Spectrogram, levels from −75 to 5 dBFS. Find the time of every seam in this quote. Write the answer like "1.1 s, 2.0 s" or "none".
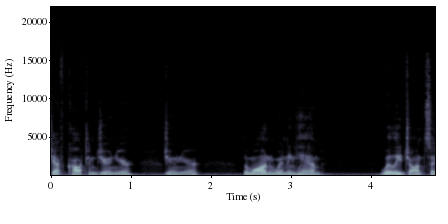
1.4 s

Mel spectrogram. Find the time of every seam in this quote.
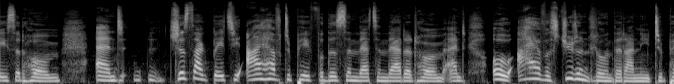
none

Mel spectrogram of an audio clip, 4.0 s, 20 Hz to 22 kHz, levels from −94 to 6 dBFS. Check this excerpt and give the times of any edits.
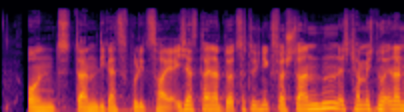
none

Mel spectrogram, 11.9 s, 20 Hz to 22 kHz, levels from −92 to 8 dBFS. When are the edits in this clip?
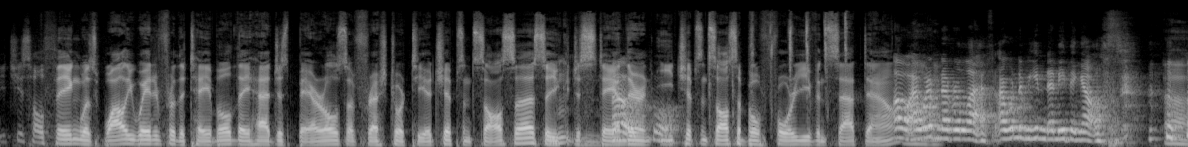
none

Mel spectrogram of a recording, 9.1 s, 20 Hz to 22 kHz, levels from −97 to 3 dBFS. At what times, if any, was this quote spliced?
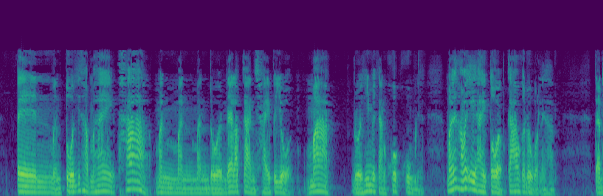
none

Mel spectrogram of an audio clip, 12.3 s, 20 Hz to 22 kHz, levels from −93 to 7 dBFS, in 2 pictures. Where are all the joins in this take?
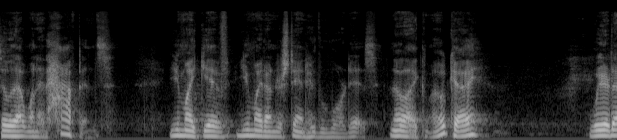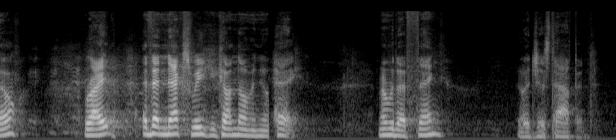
3.8 s, 8.8 s

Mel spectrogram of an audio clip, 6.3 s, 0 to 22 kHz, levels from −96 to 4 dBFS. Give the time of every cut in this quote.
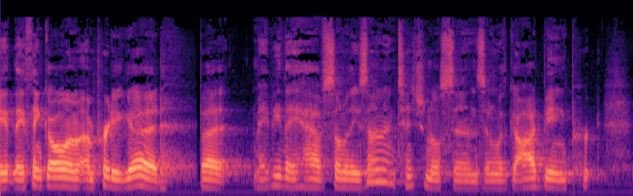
2.0 s

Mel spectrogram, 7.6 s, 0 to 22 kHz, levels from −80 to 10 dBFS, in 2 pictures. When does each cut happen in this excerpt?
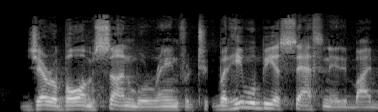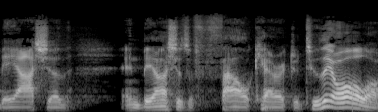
2.0 s

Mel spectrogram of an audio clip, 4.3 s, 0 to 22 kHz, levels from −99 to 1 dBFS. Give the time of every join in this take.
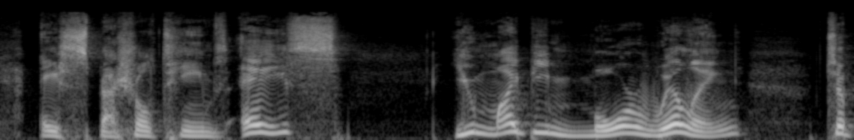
none

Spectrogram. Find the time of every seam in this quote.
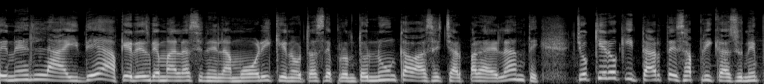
1.2 s, 1.5 s, 3.2 s

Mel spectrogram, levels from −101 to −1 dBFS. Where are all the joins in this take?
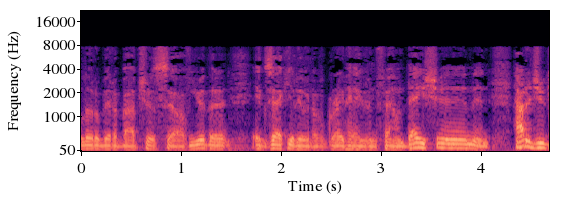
1.1 s, 2.3 s, 2.6 s

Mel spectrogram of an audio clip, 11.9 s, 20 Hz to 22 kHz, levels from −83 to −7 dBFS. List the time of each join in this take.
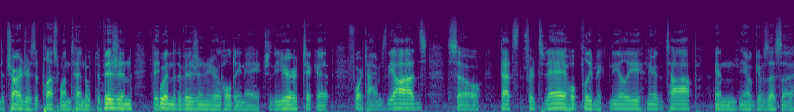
1.4 s, 2.4 s, 3.3 s, 4.0 s, 5.2 s, 7.8 s, 9.7 s, 10.7 s

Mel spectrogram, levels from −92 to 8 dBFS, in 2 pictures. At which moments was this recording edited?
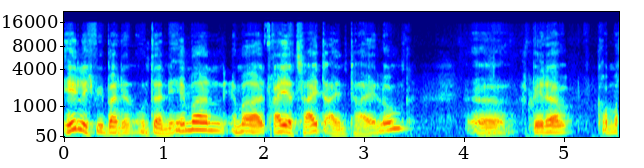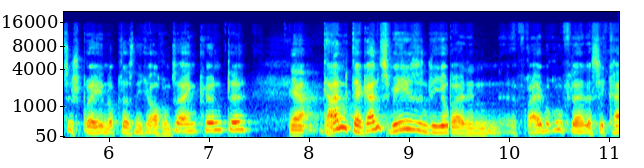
2.0 s, 5.5 s, 6.6 s, 8.4 s, 9.4 s

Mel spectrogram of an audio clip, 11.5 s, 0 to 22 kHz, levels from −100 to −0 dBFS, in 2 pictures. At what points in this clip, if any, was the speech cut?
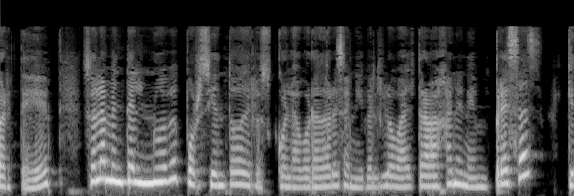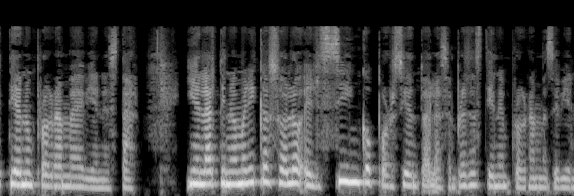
5.5 s

